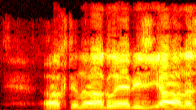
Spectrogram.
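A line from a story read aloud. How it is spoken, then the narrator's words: Group shouting. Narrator (Russian): закричали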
